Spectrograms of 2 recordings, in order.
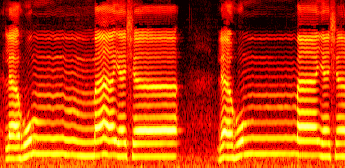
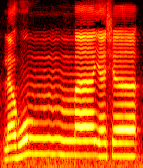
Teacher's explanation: Kita tak dengar suara mim yang pertama. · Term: idgham mithlain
